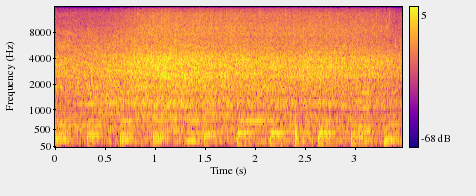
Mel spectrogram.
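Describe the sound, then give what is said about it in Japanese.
Whisky poured into a hot pan of diced apples over high heat gives a loud, steady, hissing sizzle with a dense, bright crackle throughout. “ここでもう強火に戻しても大丈夫ですので、ここで今日はウイスキーをちょっと入れますね”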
